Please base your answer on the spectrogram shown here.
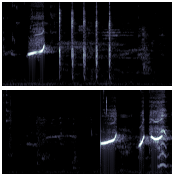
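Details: A talking parrot gives short rising whistled notes, then a quick run of five sharp clicks, a quiet pause, and closing bursts of clear whistles and harsher, voice-like sounds indoors.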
